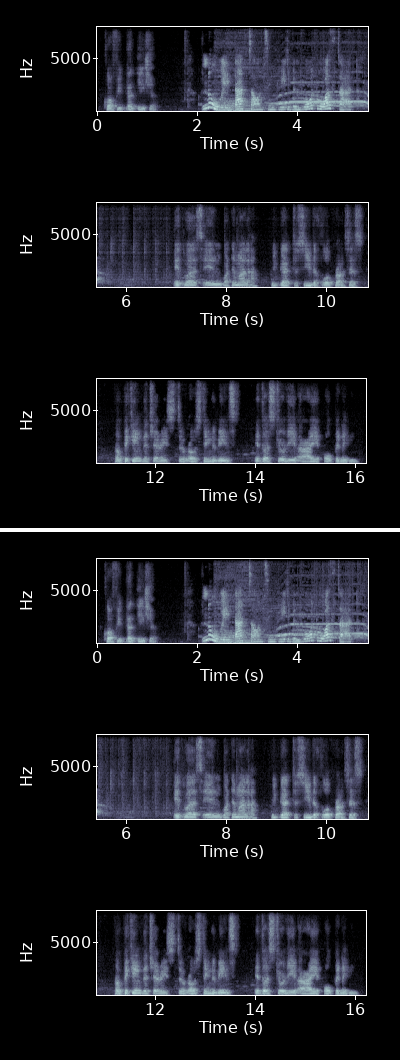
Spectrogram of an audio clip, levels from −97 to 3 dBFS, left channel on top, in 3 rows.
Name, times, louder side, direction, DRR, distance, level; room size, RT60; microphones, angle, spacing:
voice 1, 0.1-1.2 6.9-8.6 8.9-10.7 11.2-13.6 14.0-16.0, right 3 dB, 35° right, 0.4 m, -30 dB
voice 2, 2.0-5.1, left 1 dB, ahead, 0.7 m, -26 dB
sound 1, 2.3-8.4 8.9-9.0 10.2-10.4, left 2 dB, 80° right, 0.8 m, -34 dB
2.6 x 2.2 x 2.2 m
head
